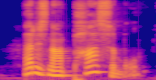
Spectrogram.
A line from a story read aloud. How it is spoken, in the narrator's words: exclaimed Akusherna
